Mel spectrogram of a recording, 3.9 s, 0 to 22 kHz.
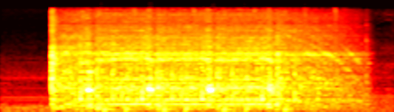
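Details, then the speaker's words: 2010 Vauxhall/Opel Astra H 1.6 petrol, cranking from driver window during compression test with engine fully timed: even, light, fast cranking about three beats a second, never firing; low compression, suspected jumped/snapped timing belt and bent valves. "okay slightly better on these last two but still nowhere near for this car to start so what kind of explanation can we give if we have the engine 100 timed and we have no compression"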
